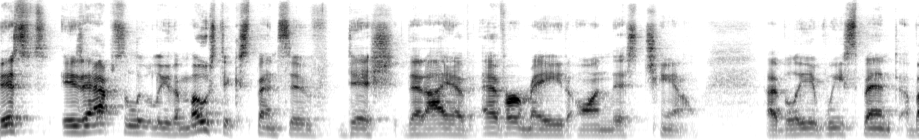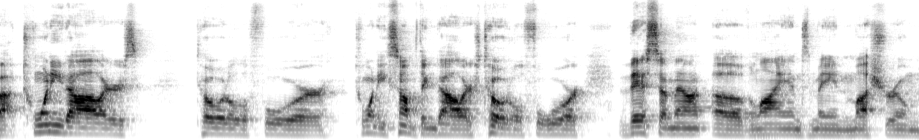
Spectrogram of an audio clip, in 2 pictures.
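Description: A man's fairly low-pitched voice at a fairly slow pace, with ordinary pitch variation and a quiet background. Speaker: cooking channel host. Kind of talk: cooking show intro.

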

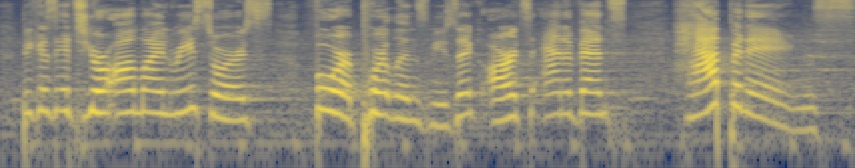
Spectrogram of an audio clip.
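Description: Speaking at a fairly slow pace, a woman uses a high-pitched voice. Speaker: roller derby commentator. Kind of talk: live roller derby commentary with sponsor reads. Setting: live arena event. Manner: animated, chatty and playful, explains rules. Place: hall.

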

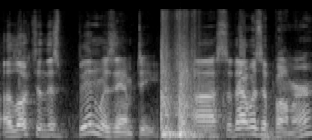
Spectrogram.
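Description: A man is speaking. Light background noise is audible. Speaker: vlogger. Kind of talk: casual vlog chat. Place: garage. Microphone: phone near.

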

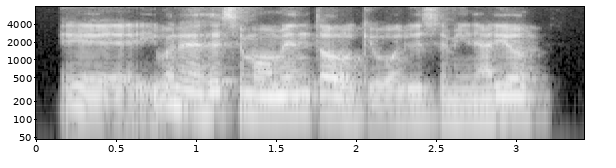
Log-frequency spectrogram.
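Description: A man with lively intonation, speaking at a fairly slow pace. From Argentina, Río Cuarto, Córdoba. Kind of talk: interview.

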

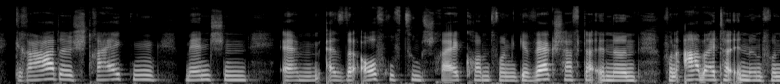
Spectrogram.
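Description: A woman speaks at medium pitch with monotone, flat intonation. She goes at a very slow pace over a quiet background. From Iran, Tehran. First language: Persian (speaking German). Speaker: activist and writer. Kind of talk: interview answers. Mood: earnest, engaged. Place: studio.

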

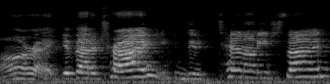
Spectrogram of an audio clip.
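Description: A woman uses a raised, projected voice. Light background noise can be heard. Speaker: exercise instructor. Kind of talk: tutorial. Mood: friendly, upbeat. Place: gym. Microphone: camera far.

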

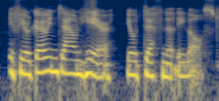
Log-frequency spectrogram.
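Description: Putting on a character voice with a strong Cornish accent, a female-sounding speaker talks at a moderate pace in a middle pitch. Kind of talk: interview answer. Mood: animated, humorous.

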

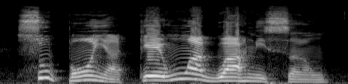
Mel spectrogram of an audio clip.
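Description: A man's high, bright, sharp voice with very wide pitch swings, against a quiet background. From Sergipe, Brazil (Aracaju); Sergipe, Brazil. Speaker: math and logic teacher; logic teacher. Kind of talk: online exam-prep lecture. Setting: studio. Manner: animated. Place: studio.

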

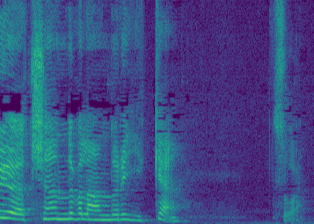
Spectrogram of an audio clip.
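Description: This woman's voice has a dark, mellow tone. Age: 40s. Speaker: vlogger. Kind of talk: casual vlog monologue. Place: home room. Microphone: phone near.

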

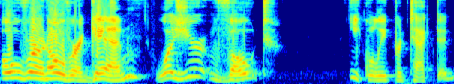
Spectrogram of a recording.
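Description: A man talks at a fairly slow pace, his intonation lively, against a quiet background. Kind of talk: political rhetorical monologue.

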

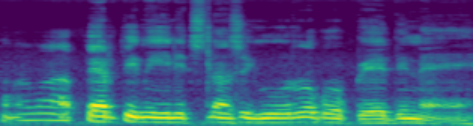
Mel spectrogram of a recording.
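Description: A man speaks with a medium pitch. His pitch swings very widely. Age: 50s. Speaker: overseas Filipino worker vlogger. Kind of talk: casual vlog while exercising. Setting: bedroom.

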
